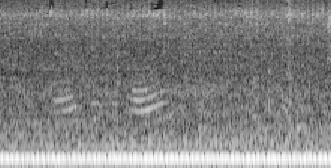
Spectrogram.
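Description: A vehicle engine idling steadily, a constant low hum with a fast even pulse, under faint voices.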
